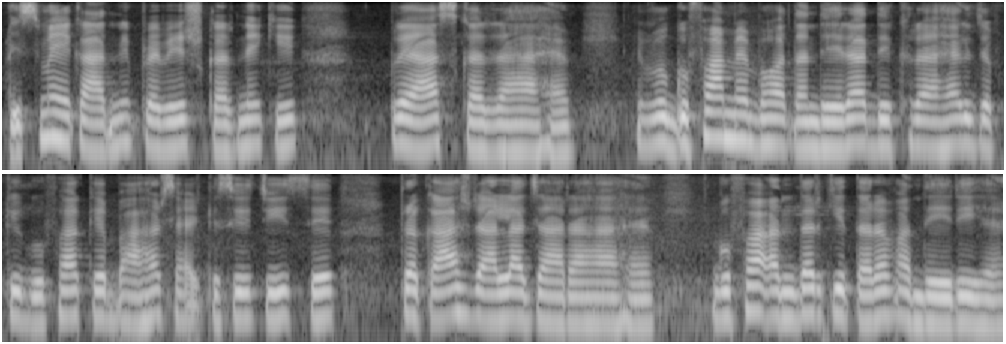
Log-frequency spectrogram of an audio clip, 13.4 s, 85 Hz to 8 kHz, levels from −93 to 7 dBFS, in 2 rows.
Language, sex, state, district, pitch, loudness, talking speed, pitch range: Hindi, female, Bihar, Araria, 165 Hz, -18 LUFS, 165 wpm, 150-170 Hz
